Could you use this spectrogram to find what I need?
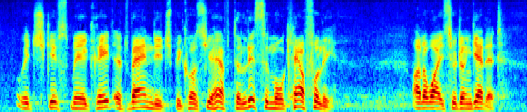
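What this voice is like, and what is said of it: Speaks with a noticeable accent. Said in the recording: “I have accent. I speak a little bit funny”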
